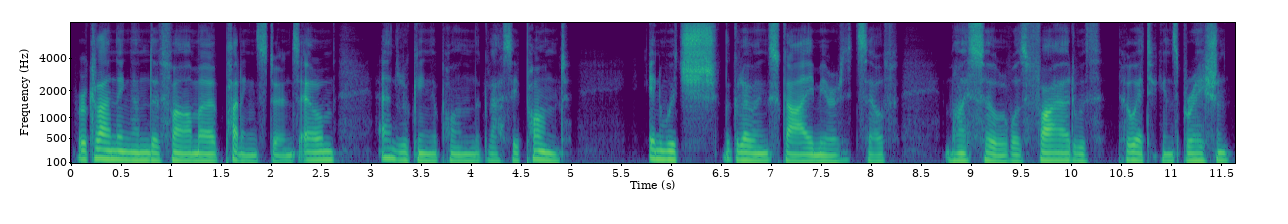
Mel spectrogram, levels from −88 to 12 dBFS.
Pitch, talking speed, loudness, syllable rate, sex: 115 Hz, 130 wpm, -19 LUFS, 4.5 syllables/s, male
